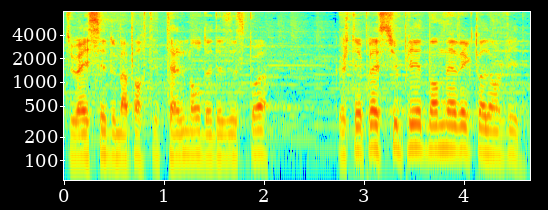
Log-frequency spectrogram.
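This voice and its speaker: A weary, guarded skeleton played by a man speaks in a very dark, mellow voice. He is subdued and earnest, with long reverb and faint music, as in a dramatic comic dub. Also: mid-range voice, little pitch movement, quick pace, close to an everyday voice. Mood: firm, wounded. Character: weary male skeleton, guarded, gentle, self-doubting.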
